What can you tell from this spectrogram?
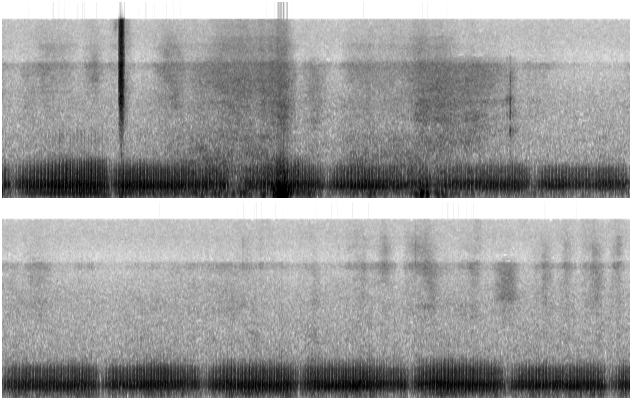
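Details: Kitten purring while lying on a lap indoors: a low, steady rumbling purr in rhythmic pulses about every second, with a few brief clicks and rustles early on.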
